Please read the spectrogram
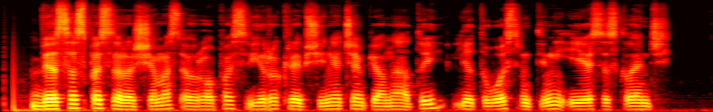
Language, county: Lithuanian, Panevėžys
